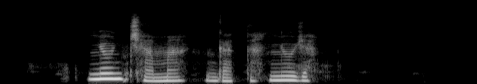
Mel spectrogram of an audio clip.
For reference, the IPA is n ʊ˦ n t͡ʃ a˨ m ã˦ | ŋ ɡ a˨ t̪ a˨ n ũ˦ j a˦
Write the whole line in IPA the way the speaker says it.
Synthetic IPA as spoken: ɲ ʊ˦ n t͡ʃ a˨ m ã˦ | ŋ ɡ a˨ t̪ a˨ ɲ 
